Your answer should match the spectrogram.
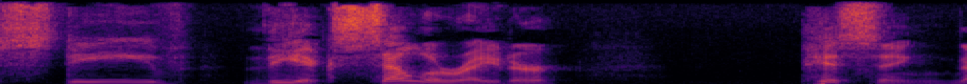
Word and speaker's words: Pising: Now, it's spelled P-I-S-I-N-G, and again, in the DVD credits, he's Esquire. So again, you get a law degree when you go on the show. But he's Steve, it's not pising, yeah. It's not whatever any other pronunciation you can think of, it's pissing.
